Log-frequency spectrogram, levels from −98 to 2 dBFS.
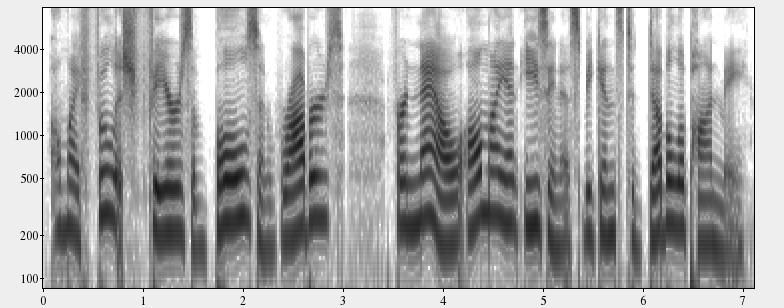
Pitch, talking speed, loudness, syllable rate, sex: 215 Hz, 145 wpm, -18 LUFS, 4.1 syllables/s, female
